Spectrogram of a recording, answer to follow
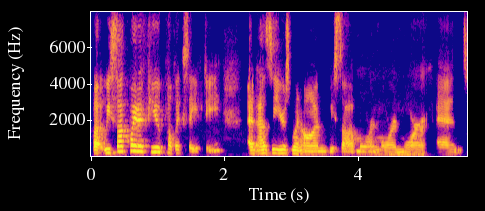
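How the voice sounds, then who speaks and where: A woman in her thirties from Canada speaks as an interview guest. Her voice sits low, and she talks in a thoughtful way, circling back with many fillers and restarts. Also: moderate pace, fairly bright tone, rough recording. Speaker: psychologist.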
